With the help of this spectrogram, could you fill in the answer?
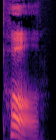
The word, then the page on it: pull: u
